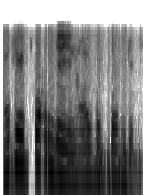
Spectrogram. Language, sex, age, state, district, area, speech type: Malayalam, male, 60+, Kerala, Alappuzha, rural, conversation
